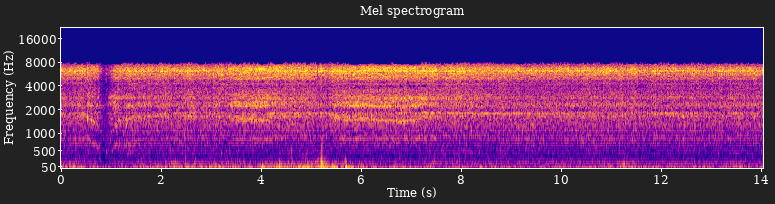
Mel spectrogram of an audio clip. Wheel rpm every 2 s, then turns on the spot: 170, 230, 230, 220, 230, 230, 230.
none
